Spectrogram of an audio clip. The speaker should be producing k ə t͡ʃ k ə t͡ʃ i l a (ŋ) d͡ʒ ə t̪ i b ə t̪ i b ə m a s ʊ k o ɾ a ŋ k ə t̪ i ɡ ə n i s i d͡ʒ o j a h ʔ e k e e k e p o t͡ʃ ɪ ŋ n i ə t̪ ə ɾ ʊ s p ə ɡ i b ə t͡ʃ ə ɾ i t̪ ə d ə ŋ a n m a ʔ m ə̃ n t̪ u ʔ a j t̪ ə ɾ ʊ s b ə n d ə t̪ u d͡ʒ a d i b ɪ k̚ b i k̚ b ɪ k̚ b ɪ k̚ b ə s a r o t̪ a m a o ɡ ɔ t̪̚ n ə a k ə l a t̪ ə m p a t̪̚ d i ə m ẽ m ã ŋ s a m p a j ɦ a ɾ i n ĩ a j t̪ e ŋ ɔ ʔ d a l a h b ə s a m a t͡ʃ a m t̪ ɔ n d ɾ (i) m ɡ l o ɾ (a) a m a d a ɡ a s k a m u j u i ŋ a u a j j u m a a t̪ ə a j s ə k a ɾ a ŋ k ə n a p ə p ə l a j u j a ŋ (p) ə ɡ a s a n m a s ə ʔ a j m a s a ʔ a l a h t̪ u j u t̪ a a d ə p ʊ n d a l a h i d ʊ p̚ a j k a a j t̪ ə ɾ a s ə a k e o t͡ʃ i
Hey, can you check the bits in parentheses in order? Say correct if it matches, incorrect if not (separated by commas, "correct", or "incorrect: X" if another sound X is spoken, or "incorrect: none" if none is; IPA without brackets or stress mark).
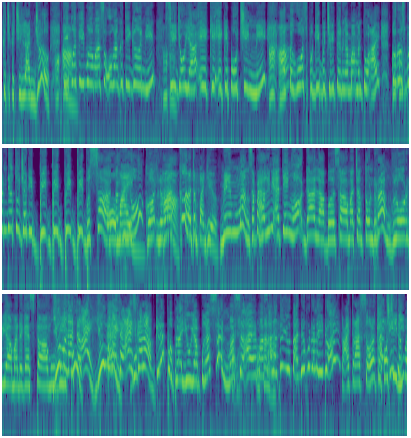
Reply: incorrect: n, incorrect: a, incorrect: i, correct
